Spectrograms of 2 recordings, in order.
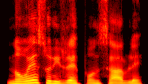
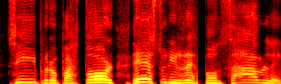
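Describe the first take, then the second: First: Said in the usual way. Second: High-pitched, loud parental complaint; indignant parent's protest, pitched high. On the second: Acted. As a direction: object to the pastor in a raised voice. Acts out a parent's objection.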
